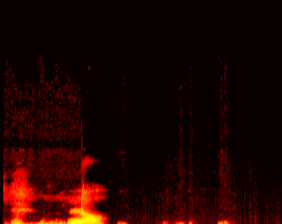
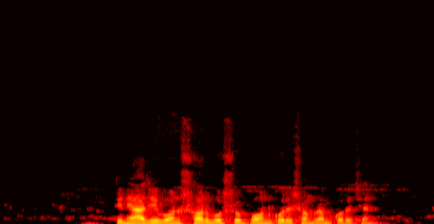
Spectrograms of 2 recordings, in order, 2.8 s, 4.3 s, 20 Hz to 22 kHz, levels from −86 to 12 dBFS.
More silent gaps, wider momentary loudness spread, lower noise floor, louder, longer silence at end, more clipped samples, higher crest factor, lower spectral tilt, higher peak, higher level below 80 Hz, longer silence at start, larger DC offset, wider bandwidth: neither; first, 26 LU vs 12 LU; second, -69 dBFS vs -74 dBFS; first, -18 LUFS vs -26 LUFS; about the same, 0.55 s vs 0.55 s; neither; about the same, 20 dB vs 22 dB; about the same, -8.5 dB/octave vs -8.5 dB/octave; first, 0 dBFS vs -6 dBFS; first, -40 dBFS vs -60 dBFS; second, 0.05 s vs 0.9 s; neither; second, 6.8 kHz vs 7.8 kHz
